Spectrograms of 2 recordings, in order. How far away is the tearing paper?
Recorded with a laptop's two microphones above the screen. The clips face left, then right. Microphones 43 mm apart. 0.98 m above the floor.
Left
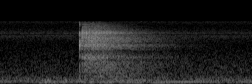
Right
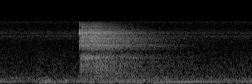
About 7.5 m.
